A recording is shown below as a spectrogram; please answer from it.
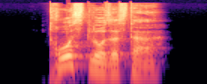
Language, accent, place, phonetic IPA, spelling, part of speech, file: German, Germany, Berlin, [ˈtʁoːstloːzəstɐ], trostlosester, adjective, De-trostlosester.ogg
- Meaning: inflection of trostlos: 1. strong/mixed nominative masculine singular superlative degree 2. strong genitive/dative feminine singular superlative degree 3. strong genitive plural superlative degree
